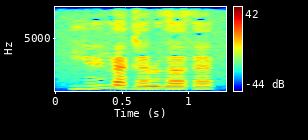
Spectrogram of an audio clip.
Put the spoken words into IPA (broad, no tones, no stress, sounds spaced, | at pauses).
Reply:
j y ŋ æ ɡ ɛ ɹ ð ɜ θ ɛ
